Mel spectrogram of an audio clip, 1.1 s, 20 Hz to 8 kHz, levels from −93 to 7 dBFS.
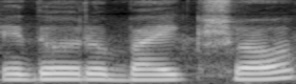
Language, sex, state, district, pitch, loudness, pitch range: Tamil, female, Tamil Nadu, Nilgiris, 200 Hz, -13 LUFS, 185-200 Hz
